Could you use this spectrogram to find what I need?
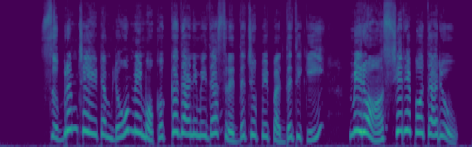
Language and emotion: Telugu, surprised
